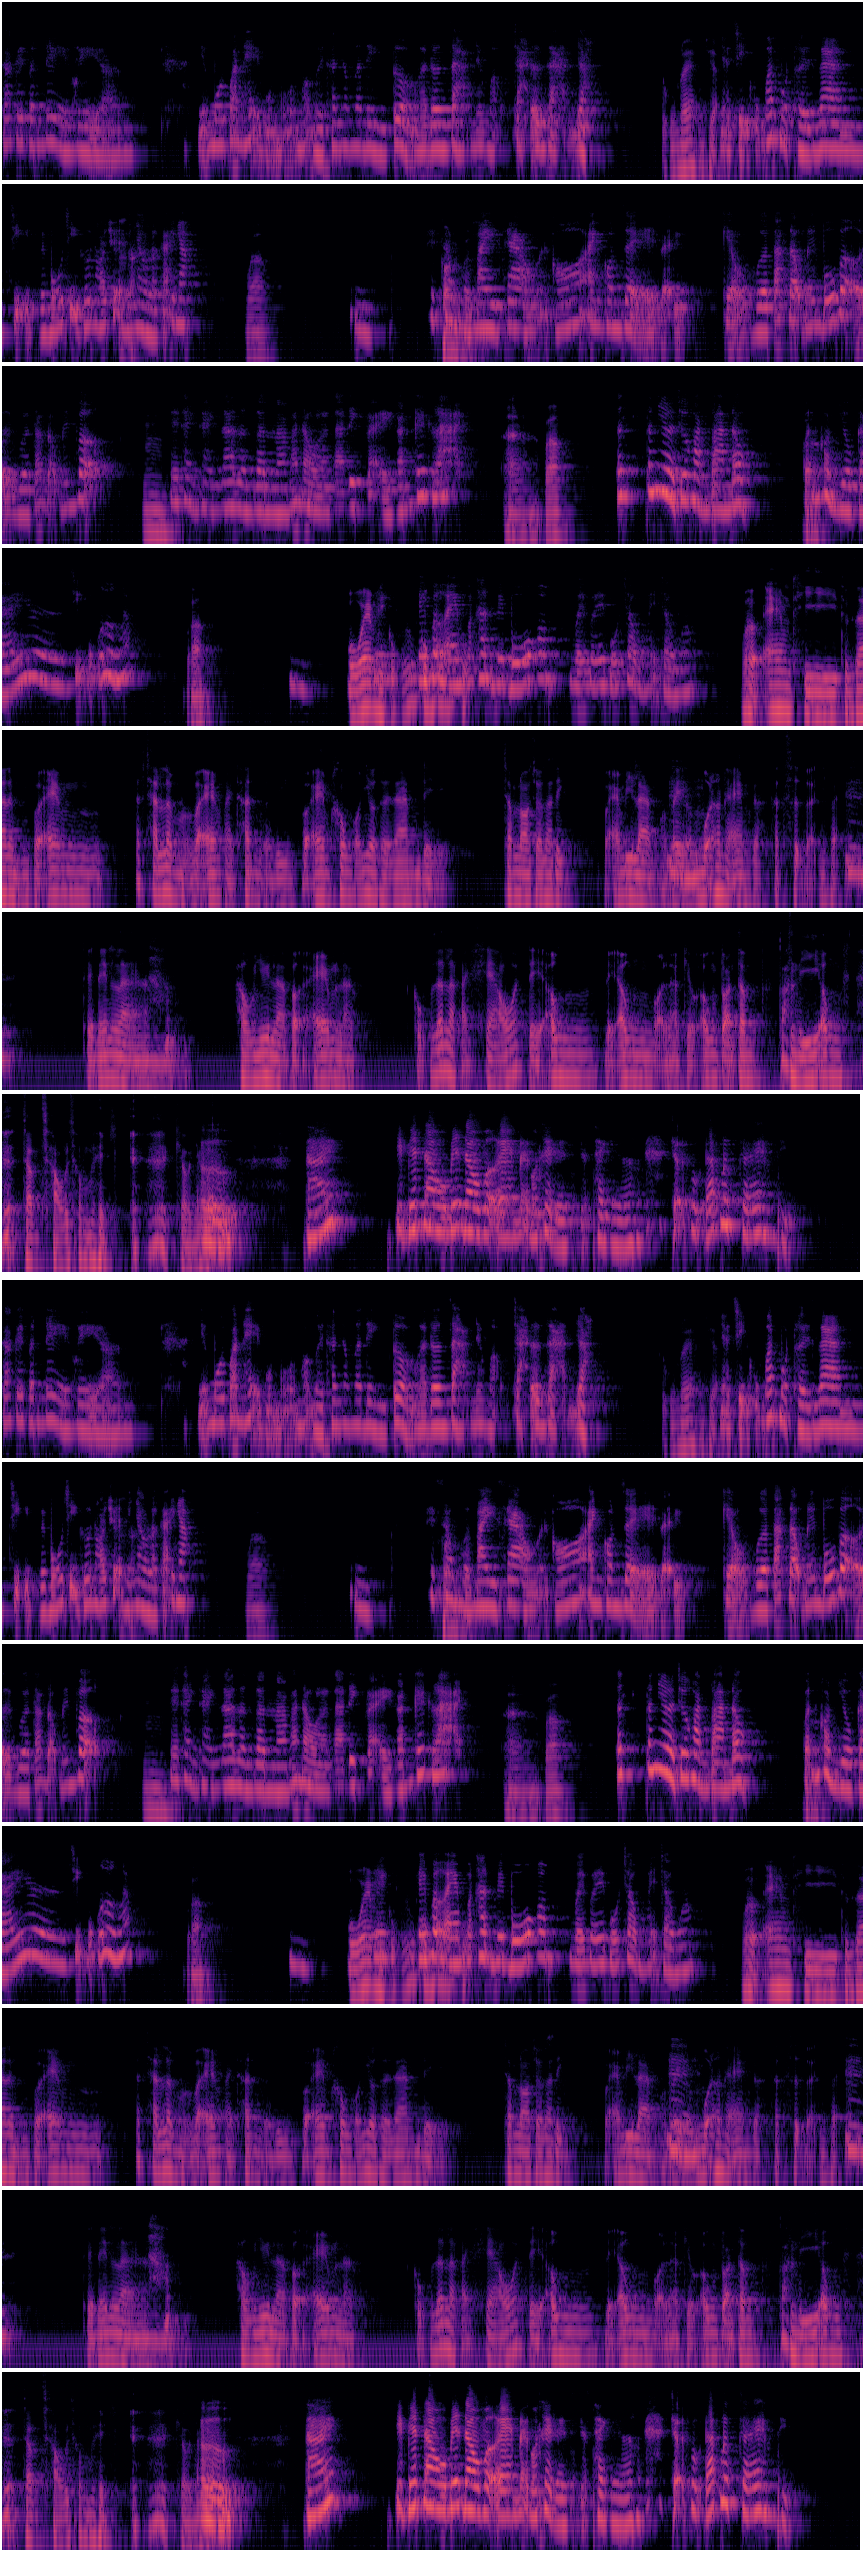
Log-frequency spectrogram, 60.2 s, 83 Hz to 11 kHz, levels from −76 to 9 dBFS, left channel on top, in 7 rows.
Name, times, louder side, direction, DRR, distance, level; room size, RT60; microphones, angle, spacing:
voice 1, 0.0-1.3 1.6-5.9 7.2-10.5 12.1-12.3 12.9-15.4 15.8-18.2 18.9-21.8 23.4-24.7 25.3-27.1 28.7-28.9 29.6-29.7 30.0-32.8 41.1-41.4 42.9-43.1 44.5-44.7 53.6-54.0 54.7-55.0 55.6-59.6, right 3 dB, 30° right, 0.6 m, -32 dB
voice 2, 6.7-7.2 9.8-10.0 11.1-11.3 13.0-13.4 18.6-18.9 22.2-22.9 25.2-25.4 27.7-27.9 29.3-30.4 33.2-35.5 35.8-38.9 39.5-40.1 40.5-42.8 43.9-44.9 45.4-46.6 47.2-53.8 54.4-54.5, left 3 dB, 25° left, 0.5 m, -35 dB
sound 1, 39.0-51.7, right 2 dB, 75° right, 2.5 m, -58 dB
7.4 x 6.9 x 6.3 m
head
